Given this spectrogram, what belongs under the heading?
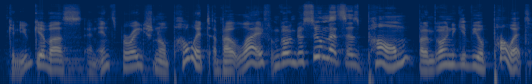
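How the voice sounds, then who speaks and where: A man with a high pitch talks at a very fast pace, his pitch swinging very widely. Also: hardly any pauses. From Canada. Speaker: YouTuber. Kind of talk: casual Q&A chat. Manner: casual, filler-heavy.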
